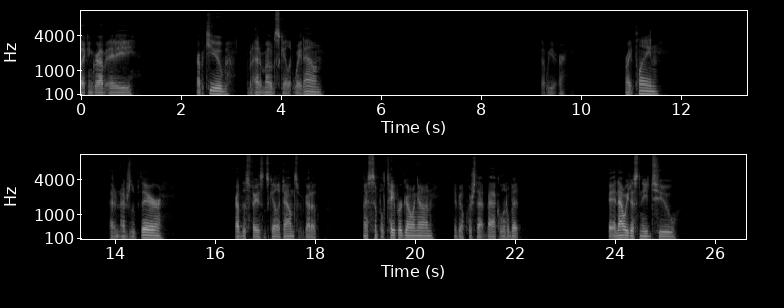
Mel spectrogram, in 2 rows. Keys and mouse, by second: 0.7 shift+a, 2.6 Tab, 3.5 s, 6.8 click, 7.0 Tab, 7.3-8.4 middle drag, 9.1 g, 9.2 y, 10.2 click, 10.4 middle click, 11.3 typing, 11.5 Tab, 11.8 click, 12.7 ctrl+r, 13.6 click, 14.5 click, 15.3 middle click, 15.5 3, 16.8 s, 18.7 click, 19.0-20.2 middle drag, 21.0 g, 21.1 y, 22.1 click, 22.4 middle click, 22.6 click, 24.0-25.0 drag.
